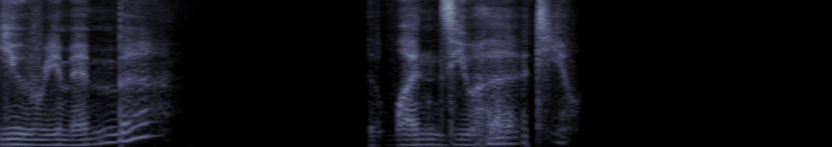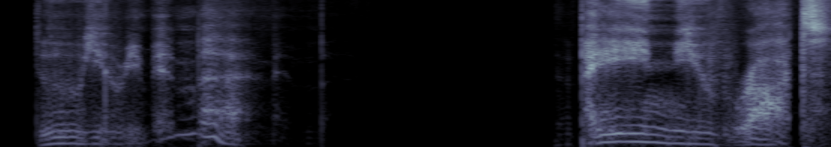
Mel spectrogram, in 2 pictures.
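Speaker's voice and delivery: soft, hushed half-whisper with no voice. Voicing an unseen speaker who half-whispers to a player character: half-whispering voice. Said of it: "very specifically in whispers".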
